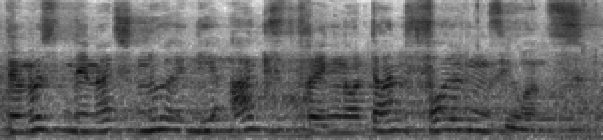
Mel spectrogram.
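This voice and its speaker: A man's voice: high-pitched, normal speed, very noisy. A man interpreting a rally speech phrase by phrase, paraphrasing and repeating himself. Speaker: live interpreter. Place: outdoor rally before a large crowd. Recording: distant echoey PA sound, loud crowd.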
